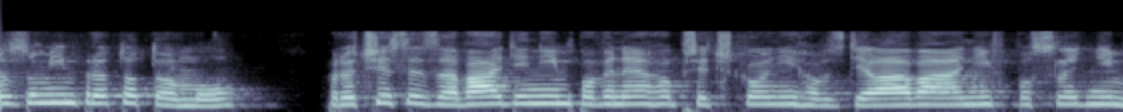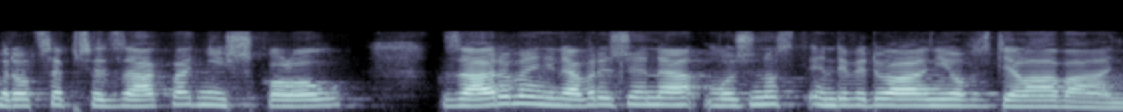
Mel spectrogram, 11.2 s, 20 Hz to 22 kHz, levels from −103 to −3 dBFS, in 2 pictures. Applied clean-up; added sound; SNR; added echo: neural mask model Resemble Enhance denoiser.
